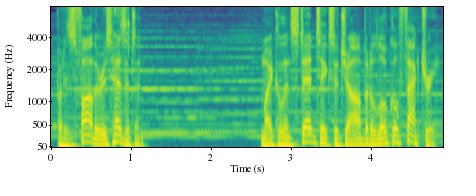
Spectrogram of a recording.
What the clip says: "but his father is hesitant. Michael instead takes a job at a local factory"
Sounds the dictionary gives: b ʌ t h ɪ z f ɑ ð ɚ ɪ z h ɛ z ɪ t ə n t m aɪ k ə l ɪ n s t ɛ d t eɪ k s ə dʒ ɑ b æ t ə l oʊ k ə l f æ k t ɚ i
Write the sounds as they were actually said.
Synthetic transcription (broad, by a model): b ʌ t h ɪ z f ɑ ð ɚ ɪ z h ɛ z ɪ t ə n t m aɪ k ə l ɪ n s t ɛ d t eɪ k s ə dʒ ɑ b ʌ t ə l oʊ k l f æ k t ɚ i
